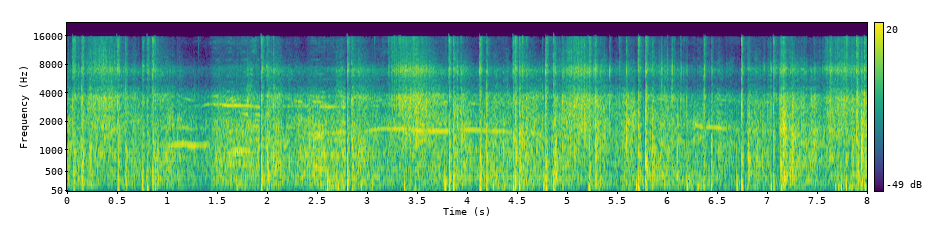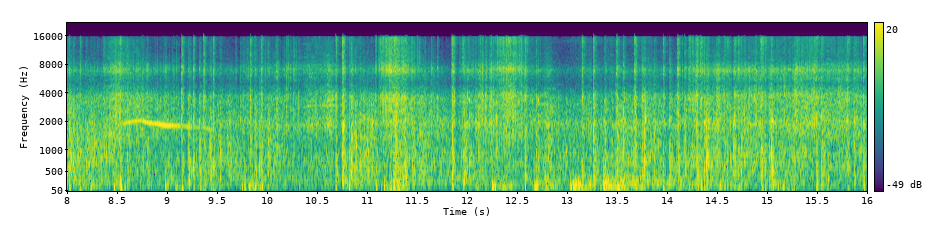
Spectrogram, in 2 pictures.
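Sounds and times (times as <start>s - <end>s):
firework whistle: 0.0s - 11.5s
fireworks bangs and crackles: 0.0s - 16.0s.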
